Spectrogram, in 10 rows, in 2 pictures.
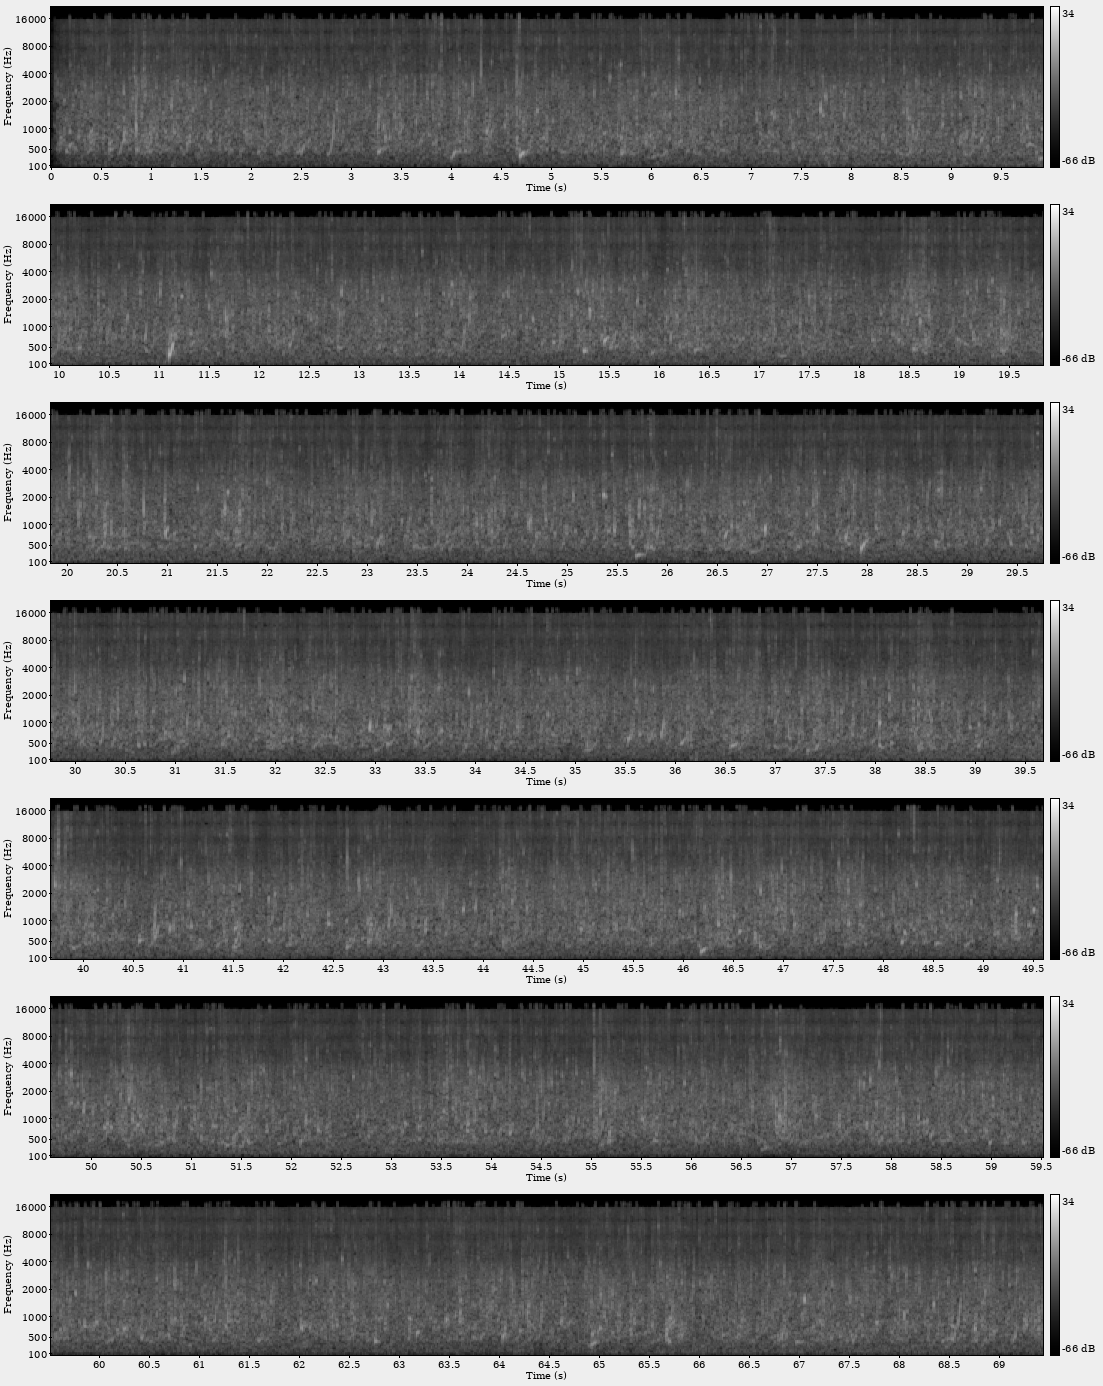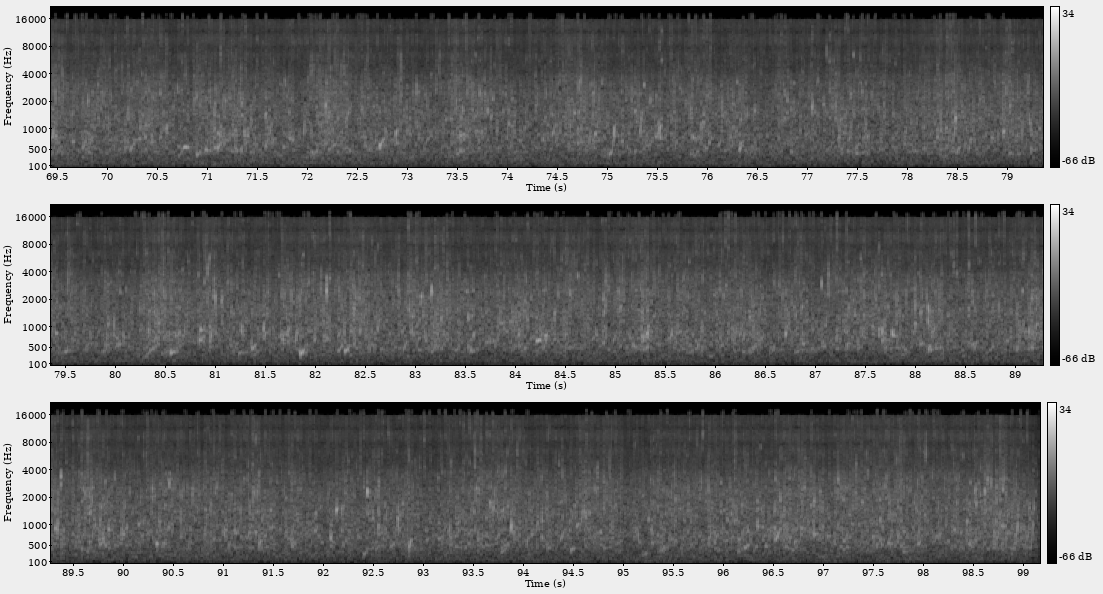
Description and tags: Murmuring Stream
A Scottish little stream near Charlestown, Fife. Recorded in February with an Olympus LS-12 and a Rycote windshield.
babbling, brook, creek, flowing, gurgle, liquid, river, water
